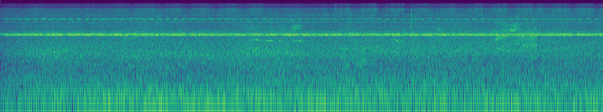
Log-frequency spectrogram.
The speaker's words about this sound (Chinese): 而接下来要放的这一段声响是也在海边上，有夏虫的叫声， 还有一只小狗，好几次偶遇的小狗的声音，你听，还有海风的声音。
